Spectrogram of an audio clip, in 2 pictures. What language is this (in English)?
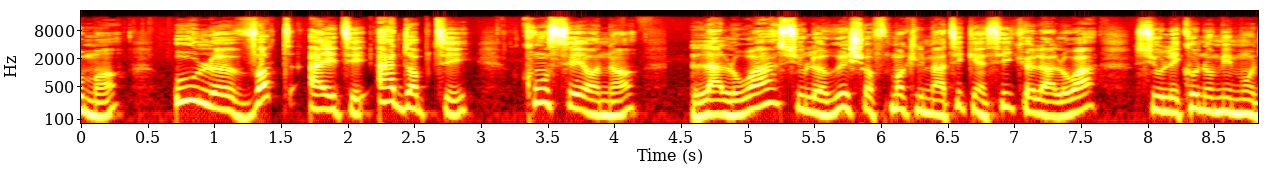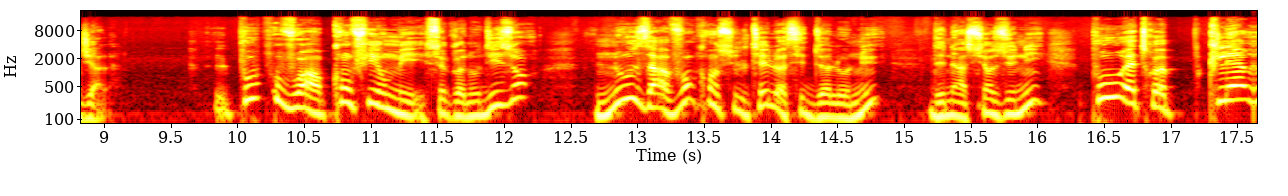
French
